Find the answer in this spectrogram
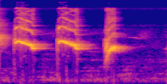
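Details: Green leafbird, used to provoke a young bird into singing, gives three clear whistled notes, each sliding downward, spaced about half a second apart.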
